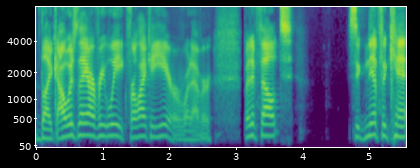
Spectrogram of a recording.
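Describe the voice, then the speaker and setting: A man with an unremarkable speaking voice is heard on a very clean recording with a silent background. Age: 30s. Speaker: comedian. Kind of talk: casual chat.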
